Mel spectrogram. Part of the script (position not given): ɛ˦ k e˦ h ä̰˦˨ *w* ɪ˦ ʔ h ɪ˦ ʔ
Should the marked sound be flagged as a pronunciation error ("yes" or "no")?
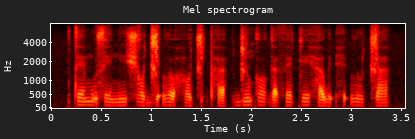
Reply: no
